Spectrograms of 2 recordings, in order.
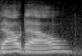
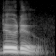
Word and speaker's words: Doudou: They didn't say Dow. They said Doudou.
